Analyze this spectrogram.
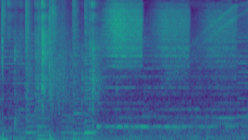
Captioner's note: door clicking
